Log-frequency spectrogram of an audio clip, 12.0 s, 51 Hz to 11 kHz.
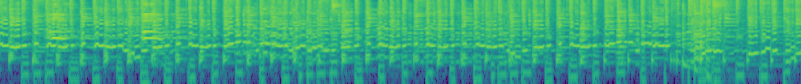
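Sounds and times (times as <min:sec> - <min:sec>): accordion: 0:00.0 - 0:12.0
saxophone: 0:00.0 - 0:12.0.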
